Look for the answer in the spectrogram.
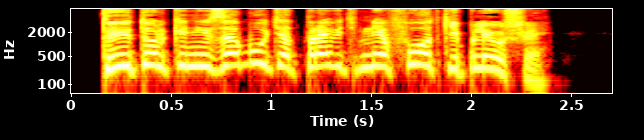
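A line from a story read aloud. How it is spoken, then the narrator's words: Shouting after someone. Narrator (Russian): Вдогонку Яру крикнул Игорь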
